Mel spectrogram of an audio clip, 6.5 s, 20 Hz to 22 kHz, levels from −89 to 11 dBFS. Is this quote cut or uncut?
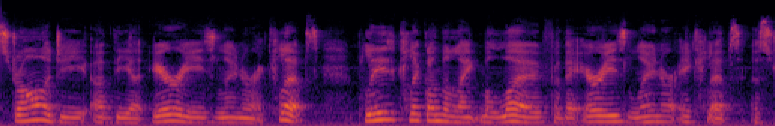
uncut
